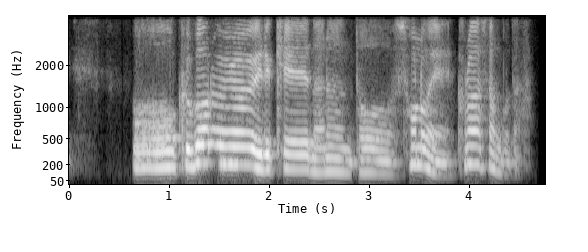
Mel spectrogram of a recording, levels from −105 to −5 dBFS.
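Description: A speech clip carried over a narrowband call path with nothing above 4 kHz, consistent with a G.711 mu-law link, showing two kinds of fault. At 1.02 s and again at 2.04 s the whole signal, voice and background alike, drops abruptly in level, by about 2 dB and then about 4 dB. This is likely a microphone volume stepped down by the call software, cutting input gain in discrete steps after detecting an overly hot input. Between 1.2 and 1.32 s, and again from 1.85 to 1.92 s, the loudest syllables take on a harsh, crackling edge where their peaks are flattened, running about 1 dB past the converter's limit with a small fraction of samples clipped. This is likely microphone overload, with the input gain set high enough that the peaks hit the converter's limit.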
